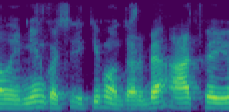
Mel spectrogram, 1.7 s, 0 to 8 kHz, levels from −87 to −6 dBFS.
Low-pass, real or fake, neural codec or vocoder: 7.2 kHz; real; none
